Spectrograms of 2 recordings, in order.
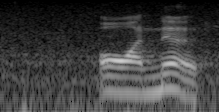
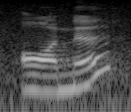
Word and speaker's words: honor: Before a word beginning with H but not sounded like H.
